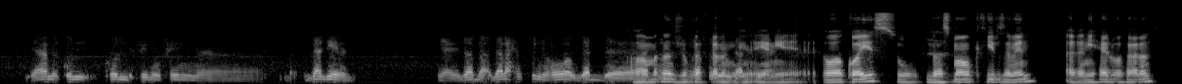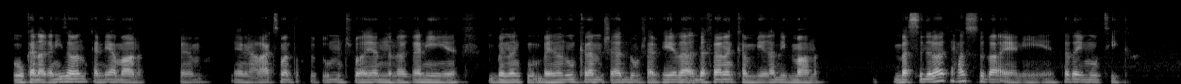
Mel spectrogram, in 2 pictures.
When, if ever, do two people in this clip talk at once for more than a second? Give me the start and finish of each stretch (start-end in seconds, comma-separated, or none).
6.3-7.8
